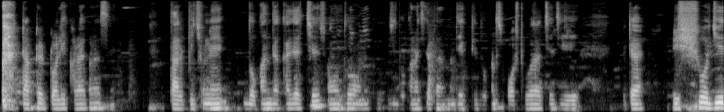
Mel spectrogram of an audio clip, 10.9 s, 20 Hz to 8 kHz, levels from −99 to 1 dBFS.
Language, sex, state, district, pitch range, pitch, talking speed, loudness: Bengali, male, West Bengal, Dakshin Dinajpur, 120-130 Hz, 120 Hz, 125 wpm, -25 LUFS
